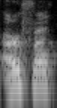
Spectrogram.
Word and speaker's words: Urfa: So if you want to know where Urfa come from, if you're saying that so the ORHAI, right? It's pronounced as Urfa.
